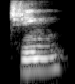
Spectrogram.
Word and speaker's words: Ching: that when you use ch ing without an apostrophe is supposed to sound like J so the will you look at and say Ching is actually Jing ji ng sound in the way Kyle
